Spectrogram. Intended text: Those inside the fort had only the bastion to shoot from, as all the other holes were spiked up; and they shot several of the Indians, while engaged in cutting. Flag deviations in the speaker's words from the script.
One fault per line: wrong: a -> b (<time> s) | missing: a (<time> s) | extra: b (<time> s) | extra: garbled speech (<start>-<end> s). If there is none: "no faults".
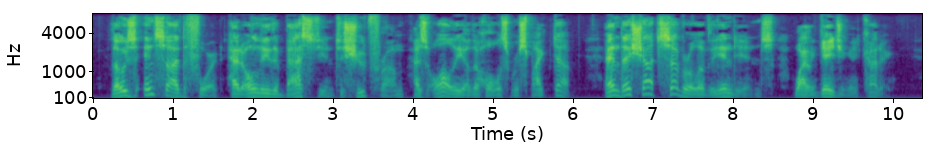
no faults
